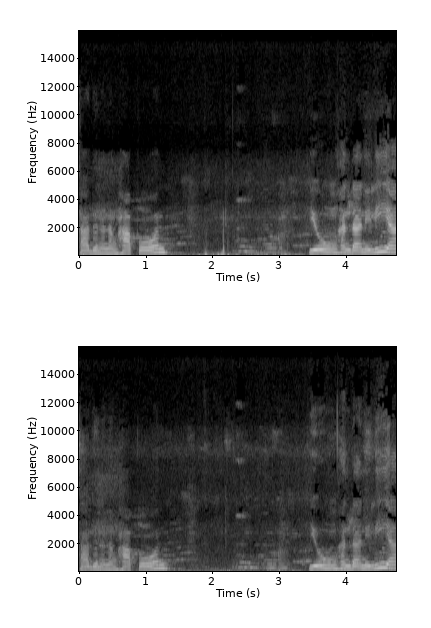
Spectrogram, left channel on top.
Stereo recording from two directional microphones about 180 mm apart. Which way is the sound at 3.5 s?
10° right (ahead or behind).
